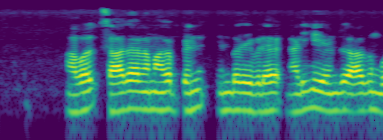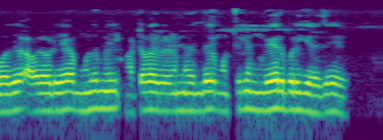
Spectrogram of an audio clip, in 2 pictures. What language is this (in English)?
Tamil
